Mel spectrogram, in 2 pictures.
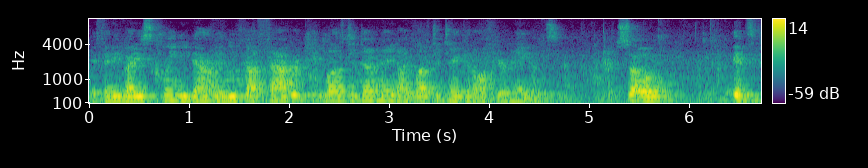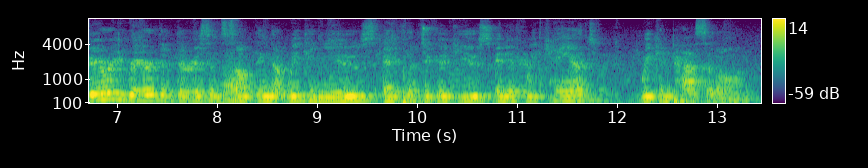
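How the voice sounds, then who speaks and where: A woman's voice: fairly low pitch, fairly even intonation, moderate pace, mellow. A woman running a community program, speaking informally with fillers to an audience in a meeting room. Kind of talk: casual talk to an audience. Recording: very echoey room from far off, faint noise.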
